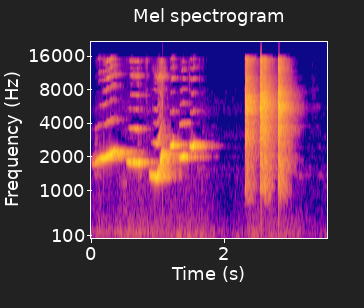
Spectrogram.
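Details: Rich warbled whistling from a white-rumped shama, a rising note and fluid slurs, followed after a pause by three harsh rasping bursts typical of ketrekan.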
